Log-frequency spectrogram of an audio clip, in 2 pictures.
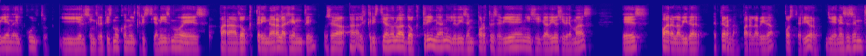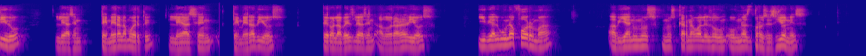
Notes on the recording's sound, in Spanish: Episodio grabado el 17 de Julio de 2020 en línea, desde Bogotá - Colombia.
